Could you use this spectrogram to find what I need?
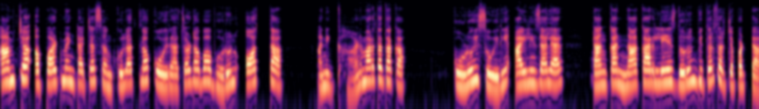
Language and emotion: Goan Konkani, disgusted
